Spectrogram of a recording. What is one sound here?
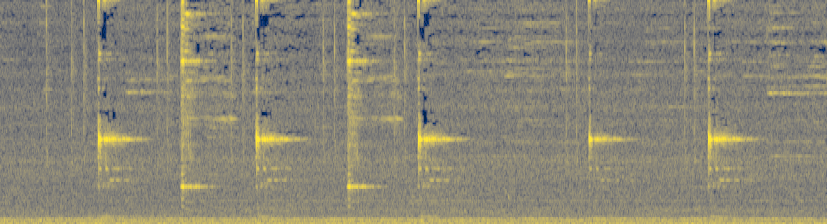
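Short electronic blips sound as menu options are selected.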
